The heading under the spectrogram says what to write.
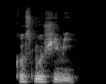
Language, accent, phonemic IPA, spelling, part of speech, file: French, France, /kɔs.mo.ʃi.mi/, cosmochimie, noun, LL-Q150 (fra)-cosmochimie.wav
- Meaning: cosmochemistry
